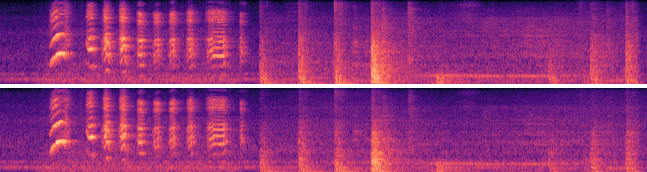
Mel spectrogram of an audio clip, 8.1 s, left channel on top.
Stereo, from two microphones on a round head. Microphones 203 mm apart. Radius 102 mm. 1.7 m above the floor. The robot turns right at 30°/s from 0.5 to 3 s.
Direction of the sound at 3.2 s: 55° left (ahead or behind).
